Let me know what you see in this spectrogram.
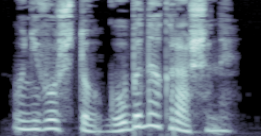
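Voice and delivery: plain reading voice

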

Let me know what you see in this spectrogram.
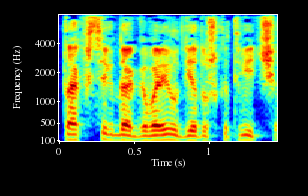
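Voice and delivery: plain

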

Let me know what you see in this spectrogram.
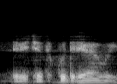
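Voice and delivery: ordinary delivery

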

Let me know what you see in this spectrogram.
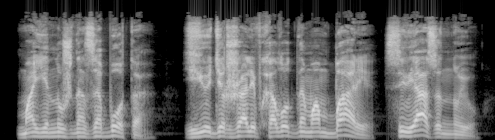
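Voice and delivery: plain reading voice

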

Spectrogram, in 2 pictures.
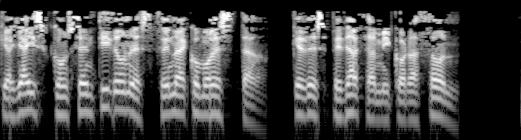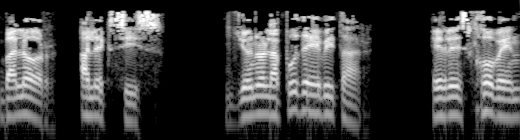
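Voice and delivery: ordinary delivery

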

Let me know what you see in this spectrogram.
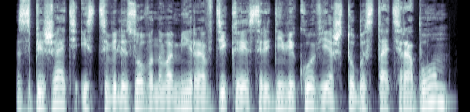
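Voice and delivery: ordinary delivery

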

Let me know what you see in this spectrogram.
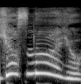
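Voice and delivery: high, sudden exclamation, cutting right in. Kapule breaks in while the shell is explaining: exclaimed. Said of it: "вигукнув Капулє".

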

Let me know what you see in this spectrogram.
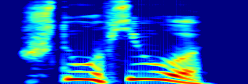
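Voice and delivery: very high, terrified little squeak. Reading a story, a girl reacts to the doctor's verdict with a fearful squeak. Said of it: "испуганно пискнула Светка".

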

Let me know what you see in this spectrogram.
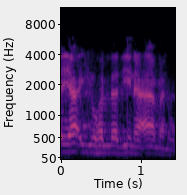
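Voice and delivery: usual speaking voice

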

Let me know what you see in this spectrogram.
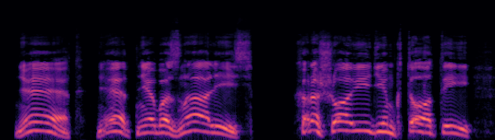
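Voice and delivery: thin, shrill, screeching high-pitched yell. A narrator reads a lanky man answering the old man before throwing a stone, shrill yell. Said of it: "заорал долговязый тонко".

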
